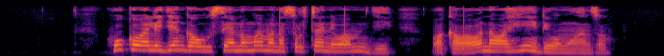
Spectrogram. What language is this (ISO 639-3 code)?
swa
